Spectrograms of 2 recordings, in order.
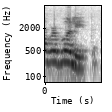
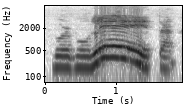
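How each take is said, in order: First: Said in the usual way. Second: "borboleta" with LE drawn out very long; calling the word. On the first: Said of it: "se eu precisar chamar uma borboleta". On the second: Shown as a demonstration. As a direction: call out "borboleta" slowly, stretching the stressed LE. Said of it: "o lê foi o que durou mais".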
